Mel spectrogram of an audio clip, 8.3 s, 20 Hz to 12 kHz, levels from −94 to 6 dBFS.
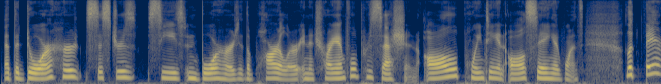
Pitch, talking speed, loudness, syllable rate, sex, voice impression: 190 Hz, 180 wpm, -22 LUFS, 4.6 syllables/s, female, feminine, slightly adult-like, cute, slightly refreshing, friendly, slightly lively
